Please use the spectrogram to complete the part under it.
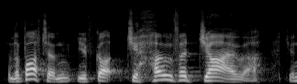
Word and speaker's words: Jireh: But the actual word Jireh is exactly the same as what you've just said. Jireh. Jehovah Jireh. It's the same letters. It's just got different pronunciation.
